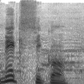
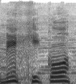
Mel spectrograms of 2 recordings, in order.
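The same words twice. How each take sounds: First: The middle consonant is a ks sound. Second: The middle consonant is a throaty h sound. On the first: The speaker calls it wrong. "Se escribe con X" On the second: The speaker calls it right. "pero se pronuncia con J"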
